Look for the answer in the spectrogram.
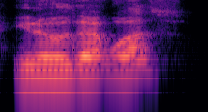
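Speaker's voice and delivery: usual speaking voice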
